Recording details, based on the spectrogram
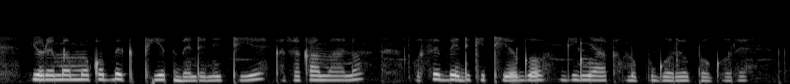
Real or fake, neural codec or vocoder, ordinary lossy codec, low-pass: real; none; none; 3.6 kHz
